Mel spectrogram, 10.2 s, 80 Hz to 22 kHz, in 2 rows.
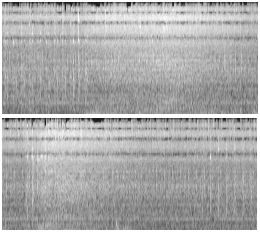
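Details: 2004 Jeep Grand Cherokee WJ 4.0 idling: steady, light ticking about three per second over the hum; owner asks what the knocking is, cause unknown, and suspects smoke comes from the intake manifold gasket.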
